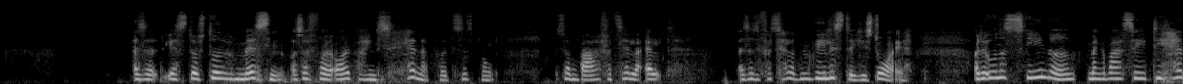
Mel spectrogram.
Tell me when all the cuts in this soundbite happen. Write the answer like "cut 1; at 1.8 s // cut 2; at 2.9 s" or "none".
cut 1; at 5.4 s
